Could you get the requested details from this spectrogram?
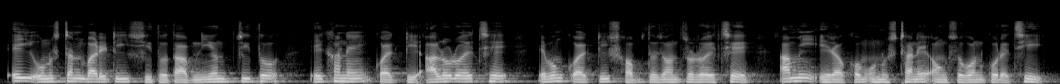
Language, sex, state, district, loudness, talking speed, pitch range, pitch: Bengali, male, West Bengal, Jalpaiguri, -16 LUFS, 100 wpm, 110-135 Hz, 125 Hz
